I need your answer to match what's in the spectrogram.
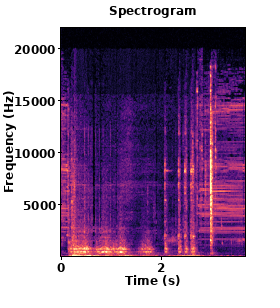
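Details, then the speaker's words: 1976 Dodge Dart 318 V8, fitted with a brand-new but weak battery, and the positive cable has corroded screw-in connectors: a sluggish, uneven churn of about three to four turns a second that fades and never catches. Slow cranking; a dead battery is suspected. "so we've got the new battery in i'm sure this is gonna take some cranking but hopefully we have better luck at getting fired up this time how even this battery sounds a little weak"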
